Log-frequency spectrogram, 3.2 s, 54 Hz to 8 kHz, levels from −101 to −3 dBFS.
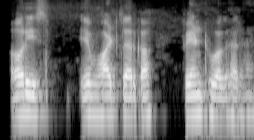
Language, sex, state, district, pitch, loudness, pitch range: Hindi, male, Bihar, Jahanabad, 135 Hz, -18 LUFS, 130-135 Hz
